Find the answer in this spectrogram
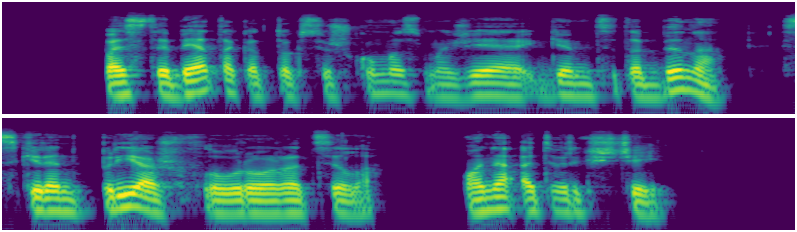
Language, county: Lithuanian, Vilnius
